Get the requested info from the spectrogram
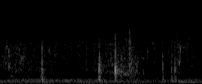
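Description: Faint, irregular footsteps of several people walking on a paved path, a few sharp scuffs and taps over a low outdoor hiss.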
